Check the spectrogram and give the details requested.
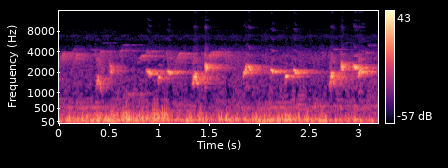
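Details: {'caption': 'Trucuk, the sooty-headed bulbul, in natural song in half-light: quick, warbled, two-part chirps tumbling one after another with slight upward and downward slurs, over a rumbling low background.'}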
